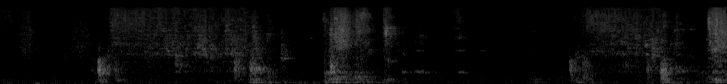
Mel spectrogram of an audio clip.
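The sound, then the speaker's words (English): Tap water runs while something is being washed, coming in gushing bursts that start and stop unevenly, splashing and hissing with no voices over it. “Well, let me wash it.”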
